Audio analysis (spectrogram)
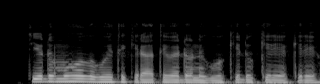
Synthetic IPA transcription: tiodomoɦoloɣoet̬ekeɾatewɛdɔneɣwokedokeɾeakeɾeɦ

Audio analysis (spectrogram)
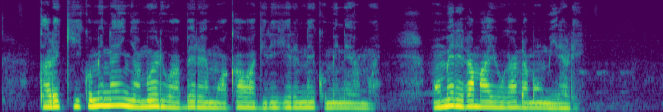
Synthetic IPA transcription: taɾekikominaiɲamwɛaɾiwabɛɾɛmwakawaɡiɾiɣeɾenekominemwɛ | momeɾeɾamajuɣadamaumiɾeɾe

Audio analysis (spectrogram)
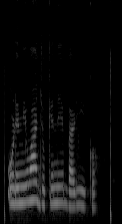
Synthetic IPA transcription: ulemiwad͡ʒukenebaliːɡo

